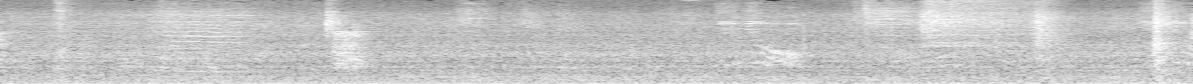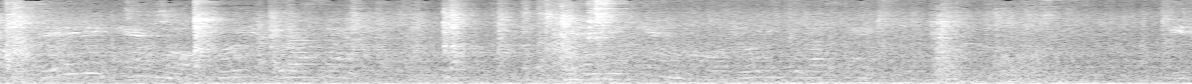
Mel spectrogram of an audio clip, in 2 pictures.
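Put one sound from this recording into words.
A train rumbles low and steady along the tracks.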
